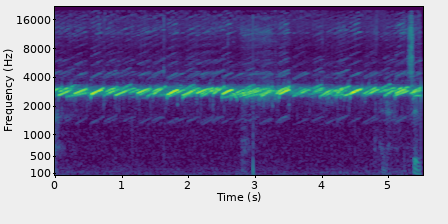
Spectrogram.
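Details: Spring peepers, Connecticut's smallest frog, call on a rainy night of March 24 (45–50°F) near vernal pools in Naugatuck State Forest, with two calling to each other; high, clear peeps overlap into a deafening, nonstop chorus.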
